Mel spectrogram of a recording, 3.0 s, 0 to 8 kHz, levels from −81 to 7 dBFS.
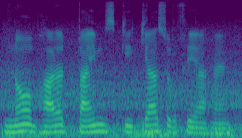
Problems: constant background noise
